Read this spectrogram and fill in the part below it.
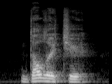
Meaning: diminutive of dal
- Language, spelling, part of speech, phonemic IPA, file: Dutch, dalletje, noun, /ˈdɑləcə/, Nl-dalletje.ogg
